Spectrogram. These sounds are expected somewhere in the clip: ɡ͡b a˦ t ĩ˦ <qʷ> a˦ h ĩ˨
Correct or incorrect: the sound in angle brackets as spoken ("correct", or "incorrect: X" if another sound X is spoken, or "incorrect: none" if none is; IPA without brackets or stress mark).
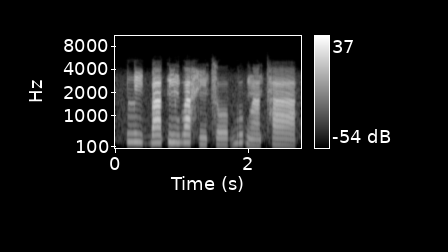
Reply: incorrect: ɡʷ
